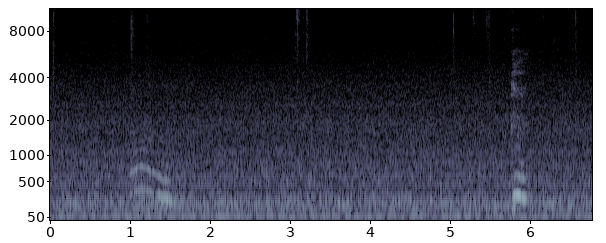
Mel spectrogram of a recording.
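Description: A young woman makes short vocal sounds close to a microphone.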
